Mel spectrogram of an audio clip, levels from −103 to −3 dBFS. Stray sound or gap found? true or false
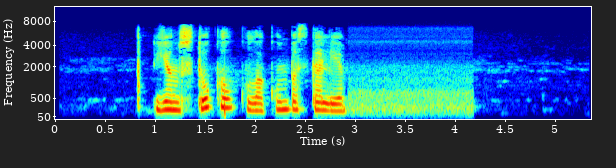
false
